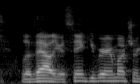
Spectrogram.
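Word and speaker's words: LaValliere: out his wonderful channel here is the pronunciation from baseball reference for the White Sox catcher Mike luvalier Mike lavallier oh my Lord we got lots of pronunciations but we'll go that way Mike lavalier the levalier I like a little better that's like the French Canadian thing lavalier thank you very much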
